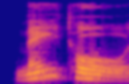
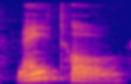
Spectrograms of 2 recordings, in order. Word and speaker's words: NATO: 네이토, 잘 아시는 북대서양 조약기구 North Atlantic Treaty Organization의 약자인데요. 우리말 표기는 나토라고 하니까 발음에 유의하셔야 되겠습니다. 네이토. NATO is an organization.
